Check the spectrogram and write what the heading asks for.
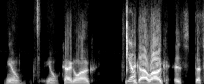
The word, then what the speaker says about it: Tagalog: to learn um you know you know tagalog tagalog is that's how it's pronounced tagalog mandarin and french gotcha i was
